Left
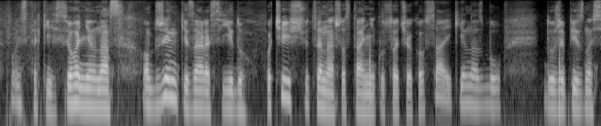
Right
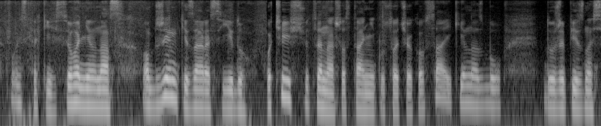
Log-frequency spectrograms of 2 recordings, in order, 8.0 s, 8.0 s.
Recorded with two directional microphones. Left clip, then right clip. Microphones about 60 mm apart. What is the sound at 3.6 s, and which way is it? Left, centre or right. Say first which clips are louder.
Speech: left 9 dB; right.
